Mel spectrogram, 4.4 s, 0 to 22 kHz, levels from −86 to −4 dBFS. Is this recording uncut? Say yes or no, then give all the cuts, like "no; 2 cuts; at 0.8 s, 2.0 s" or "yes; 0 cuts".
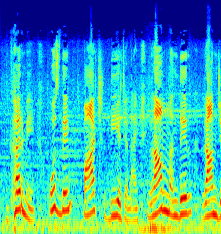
no; 1 cut; at 2.9 s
